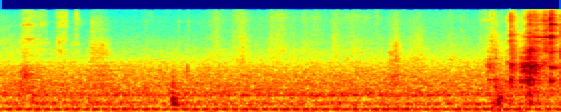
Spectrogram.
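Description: A frying pan of tofu and green onion on a gas stove, giving a steady low hiss over a constant low hum. Near the end a utensil starts scraping and clattering against the pan.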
